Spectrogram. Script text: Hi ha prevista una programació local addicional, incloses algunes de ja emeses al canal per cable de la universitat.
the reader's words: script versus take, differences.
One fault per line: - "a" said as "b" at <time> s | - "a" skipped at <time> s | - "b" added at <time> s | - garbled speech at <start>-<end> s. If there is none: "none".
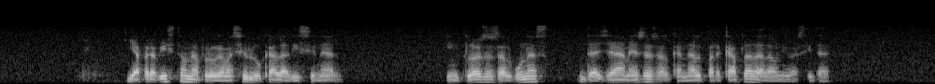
none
